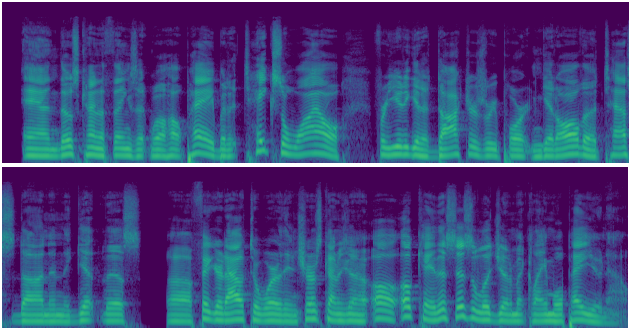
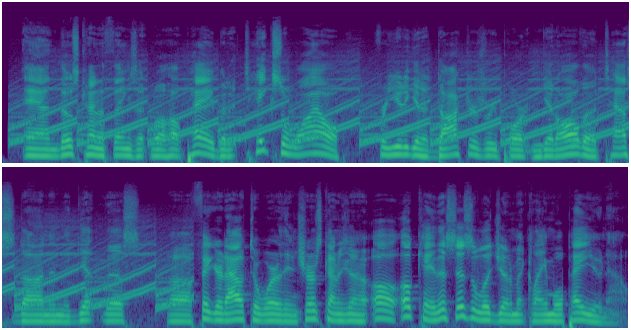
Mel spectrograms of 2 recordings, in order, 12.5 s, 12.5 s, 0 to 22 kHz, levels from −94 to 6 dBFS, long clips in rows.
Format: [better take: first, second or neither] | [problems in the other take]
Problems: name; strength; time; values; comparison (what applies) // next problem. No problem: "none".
first | siren; noticeable; until 8 s; peak 8 dB below the speech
